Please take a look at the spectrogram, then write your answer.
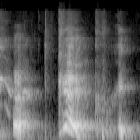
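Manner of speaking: good grief. Retold or imitated. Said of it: "I'm like".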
